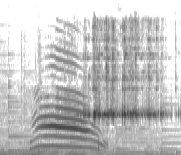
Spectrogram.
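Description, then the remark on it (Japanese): A pet cat named Pete lets out one clear, drawn-out meow, fairly loud, its pitch sliding downward at the end, followed by faint rustling and a soft high ringing. “ペットも入れる温泉もあるけどピートお前も一緒に行くかあそっかお前は風呂が苦手なんだっけな”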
